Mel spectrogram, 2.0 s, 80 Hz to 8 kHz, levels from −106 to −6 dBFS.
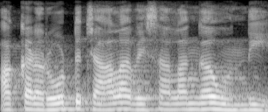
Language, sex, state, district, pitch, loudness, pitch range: Telugu, male, Telangana, Hyderabad, 155 Hz, -16 LUFS, 150-160 Hz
